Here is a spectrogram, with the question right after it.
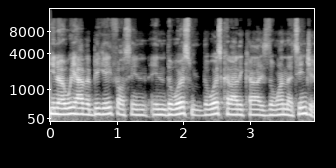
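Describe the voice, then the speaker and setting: A man with an Australian accent speaks with a fairly high pitch and fairly even intonation against a quiet background. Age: 40s. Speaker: karate teacher and podcast host. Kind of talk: casual monologue. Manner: halting, many restarts.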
